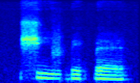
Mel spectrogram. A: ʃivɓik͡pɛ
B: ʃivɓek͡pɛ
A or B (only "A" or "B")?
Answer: B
